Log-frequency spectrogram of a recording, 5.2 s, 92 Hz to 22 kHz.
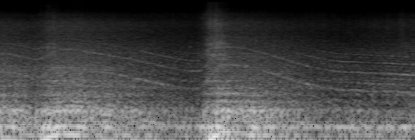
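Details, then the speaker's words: Chevy K1500 that banged through gears after hauling 5000 lb of dirt, then lost reverse with a bang: whining while running, and in reverse the engine flares up freely with no drive taken. "so basically whenever the the trucks running you here because of whatever's broke off I guess so then when I put it into reverse you can definitely hear that and as you can see we're in Reverse"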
